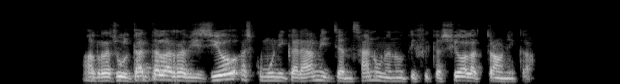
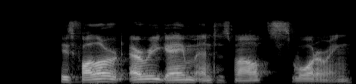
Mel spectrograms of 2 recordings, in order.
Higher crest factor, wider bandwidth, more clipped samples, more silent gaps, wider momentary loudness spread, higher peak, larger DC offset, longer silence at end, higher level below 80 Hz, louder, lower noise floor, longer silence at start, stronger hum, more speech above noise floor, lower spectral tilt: second, 14 dB vs 20 dB; about the same, 7.6 kHz vs 8.2 kHz; neither; neither; about the same, 10 LU vs 12 LU; first, -2 dBFS vs -8 dBFS; neither; first, 0.9 s vs 0.1 s; first, -64 dBFS vs -70 dBFS; first, -16 LUFS vs -26 LUFS; first, under -90 dBFS vs -86 dBFS; first, 0.85 s vs 0.6 s; neither; first, over 74 dB vs 59 dB; first, -6.5 dB/octave vs -4 dB/octave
